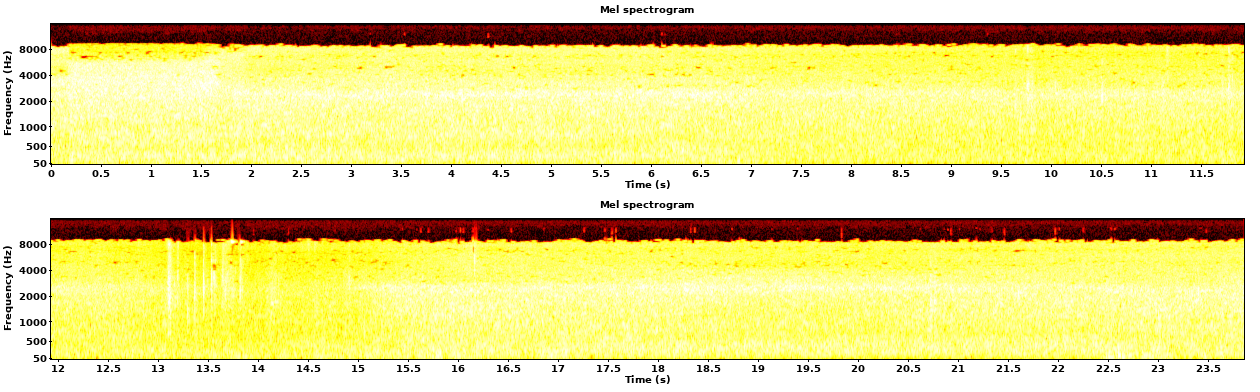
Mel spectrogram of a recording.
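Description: Floodwater roars and rushes through a broken dam, loud and steady.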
